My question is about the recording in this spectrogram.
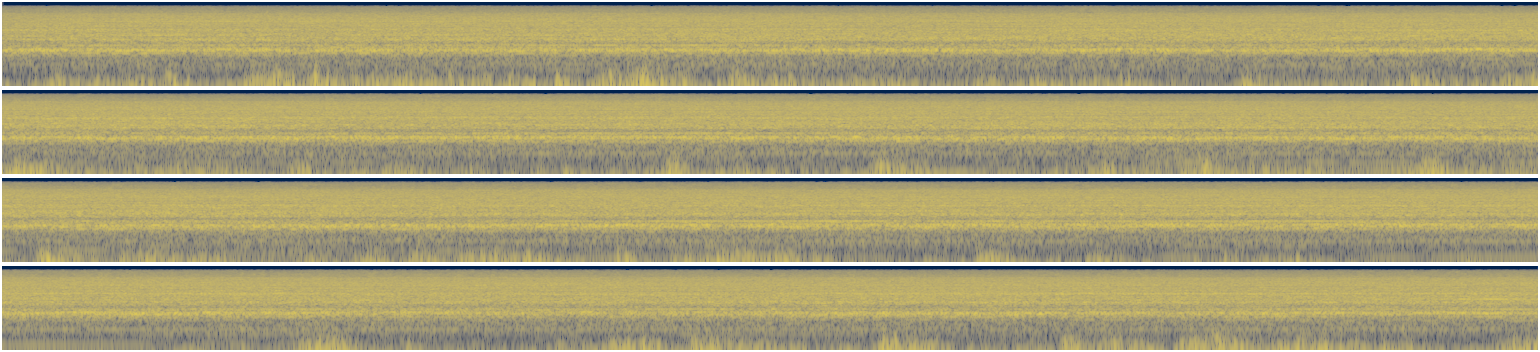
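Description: Hair dryer switched on and running steadily, blowing on freshly painted fabric to dry the acrylic paint, with uneven low rumbling underneath.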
